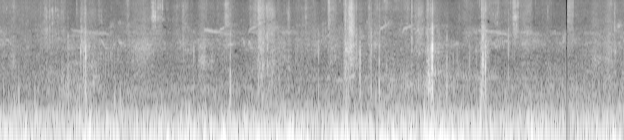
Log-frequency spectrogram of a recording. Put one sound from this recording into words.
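Small bare feet patter on a dirt path.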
